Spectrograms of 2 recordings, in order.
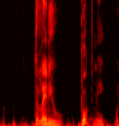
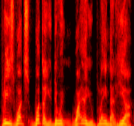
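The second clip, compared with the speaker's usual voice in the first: put-on loud, raised African accent, scolding; booming mock African accent, pitch swinging up and down; 4 semitones higher, 8 dB louder than usual. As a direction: imitate an indignant African man demanding answers. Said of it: "I'm doing, like, an African voice".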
